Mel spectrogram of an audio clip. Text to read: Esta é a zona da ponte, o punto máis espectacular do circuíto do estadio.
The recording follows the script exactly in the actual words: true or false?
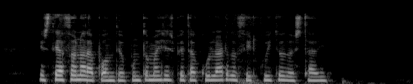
true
